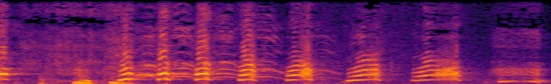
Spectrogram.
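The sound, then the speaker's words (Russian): A short burst of canned laughter plays as a stream donation alert, a string of rapid, rhythmic snickering bursts from several voices, fairly loud, lasting just under three seconds with no talking over it. “Слушай, мне нравится под этот донат говорить шутки, потому что сразу кажется, что они смешные.”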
